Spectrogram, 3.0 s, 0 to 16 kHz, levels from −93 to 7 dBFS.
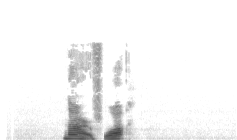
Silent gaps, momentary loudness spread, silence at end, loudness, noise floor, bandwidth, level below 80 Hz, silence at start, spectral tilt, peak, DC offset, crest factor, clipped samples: none; 6 LU; 1.45 s; -25 LUFS; -77 dBFS; 11.5 kHz; -78 dBFS; 0.8 s; -5.5 dB/octave; -10 dBFS; under 0.1%; 20 dB; under 0.1%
